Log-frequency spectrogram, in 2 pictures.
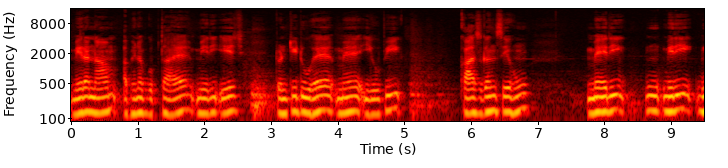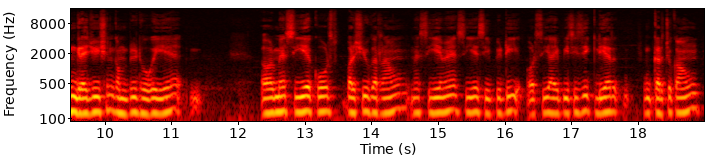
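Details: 22-year-old Hindi-speaking male who has stammered since childhood, possibly recorded before fluency training; stuttering.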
